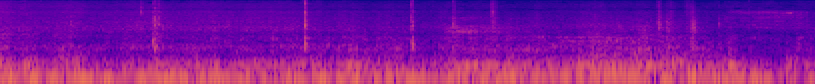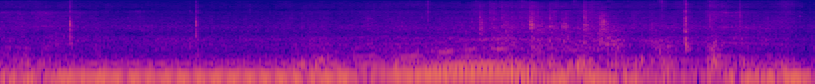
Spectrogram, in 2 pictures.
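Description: A car driving off-road over a stony, watery mountain track on the road from Manali to Leh Ladakh, with loud, continuous engine rumble and sharp knocks and bumps from rocks hitting the vehicle, close to the microphone.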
